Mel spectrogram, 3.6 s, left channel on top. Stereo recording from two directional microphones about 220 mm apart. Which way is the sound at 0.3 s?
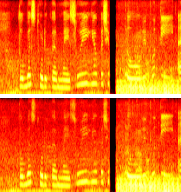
40° left (ahead or behind).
